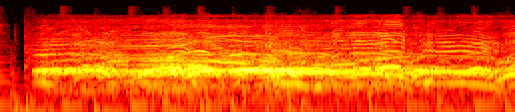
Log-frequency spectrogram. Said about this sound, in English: It's the second day of demonstrations against President Mwai Kibaki's disputed election in that country. Thousands protested in the streets of Nairobi against Kibaki. Police fired off tear gas to try to break up the crowds.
